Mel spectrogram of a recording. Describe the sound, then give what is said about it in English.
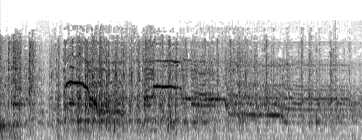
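The engine of a farm machine with a hopper for straw runs steadily, giving off a loud, continuous mechanical clatter and rattle, with a brief high-pitched squeal early on and no one speaking. “Fraser, stop the engine!”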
